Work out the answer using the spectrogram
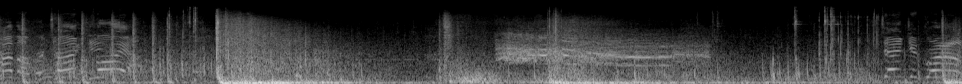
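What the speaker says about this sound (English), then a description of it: "Kill them, but stay in cover. Return fire." Gunfire and heavy booms from a Rising Storm battle, with sharp shots throughout, a loud blast near the two-second mark and sustained firing after it, while voices shout over the fighting.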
